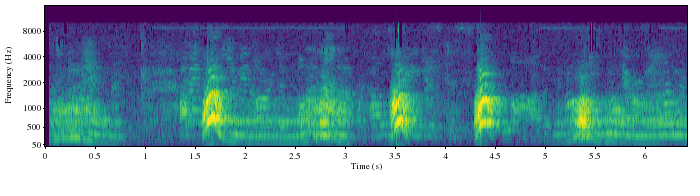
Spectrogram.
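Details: Pancake, a female Keeshond, throwing a hissy fit: wavering, moaning harmonic whines broken by about five sharp, loud yelping barks spaced roughly a second apart.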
